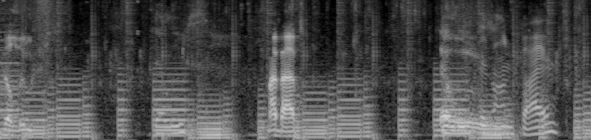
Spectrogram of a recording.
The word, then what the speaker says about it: Duluth: be able to hear it oh it's pronounced duluth my bad is on fire oh lauren hello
